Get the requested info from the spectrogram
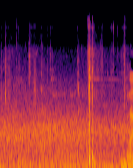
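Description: Stunt scooter wheels rolling on skatepark concrete, with one sharp clack of a trick landing about a second and a half in.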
